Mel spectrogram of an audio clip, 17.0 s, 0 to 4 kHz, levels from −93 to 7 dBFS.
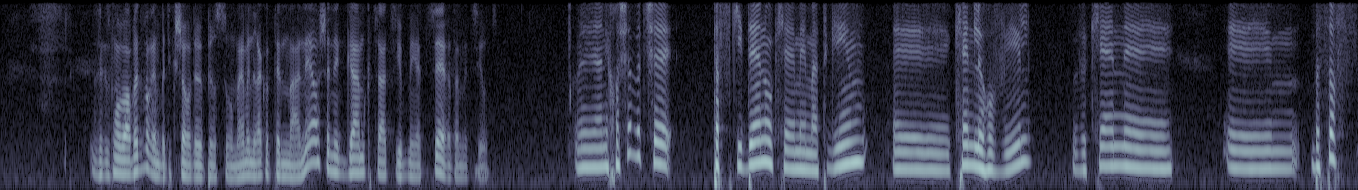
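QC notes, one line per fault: No faults heard.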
